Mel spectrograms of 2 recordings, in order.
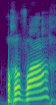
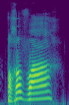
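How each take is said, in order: Both takes have the same delivery.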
